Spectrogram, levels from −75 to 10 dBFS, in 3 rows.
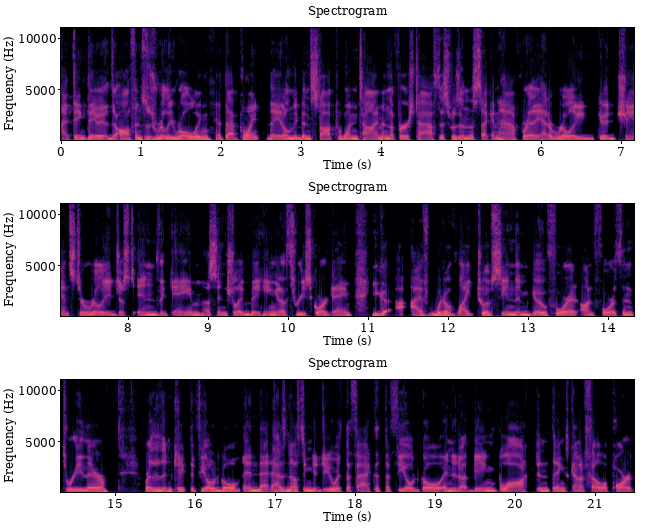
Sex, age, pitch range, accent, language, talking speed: male, 30-49, 110-130 Hz, American, English, 260 wpm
